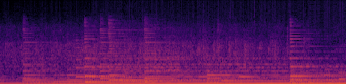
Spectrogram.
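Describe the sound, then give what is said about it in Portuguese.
An audience applauding steadily for several seconds, a dense, unbroken wash of clapping over sustained musical chords, with no voices. “Ah, Jesus, se for aplaudir, aplauda bem forte.”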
